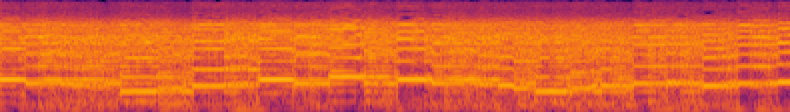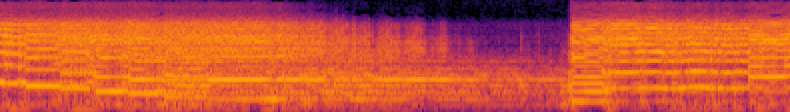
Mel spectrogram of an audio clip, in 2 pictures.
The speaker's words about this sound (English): Was just the distortion at the end of the chain, which I only use in … at the moment, but it's this I Was a Wolf in the Forest distortion, and so it gives me the ability to just make everything messy and fun.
